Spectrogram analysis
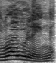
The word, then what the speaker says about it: Rowling: So what this story is not about, and it's Rowling, as in bowling, and that's how she pronounces her name, so revelation for everybody.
